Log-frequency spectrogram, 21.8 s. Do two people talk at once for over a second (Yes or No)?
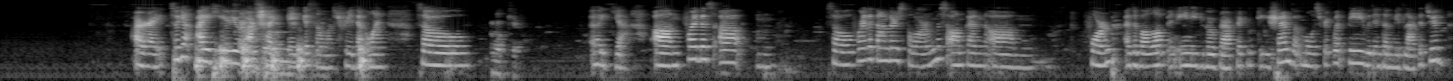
Yes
